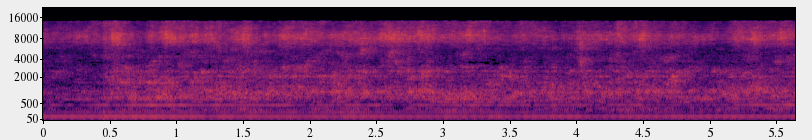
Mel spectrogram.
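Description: Faint soft scraping and rustling of a slotted spatula lifting and turning cooked pulao rice in a non-stick pan, over a steady low hum.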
